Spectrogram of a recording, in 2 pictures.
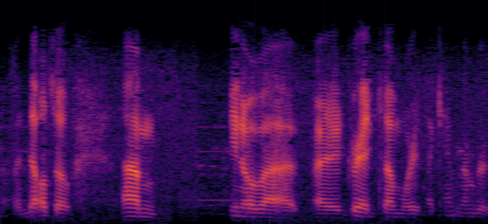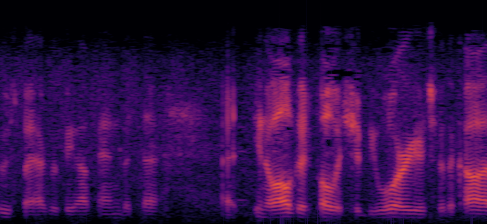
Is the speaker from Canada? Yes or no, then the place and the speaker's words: yes; Canada; I'm born Canadian, grew up in a family of five.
